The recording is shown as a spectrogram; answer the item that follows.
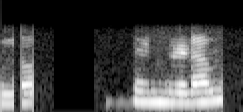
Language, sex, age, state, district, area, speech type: Kannada, female, 60+, Karnataka, Chitradurga, rural, conversation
